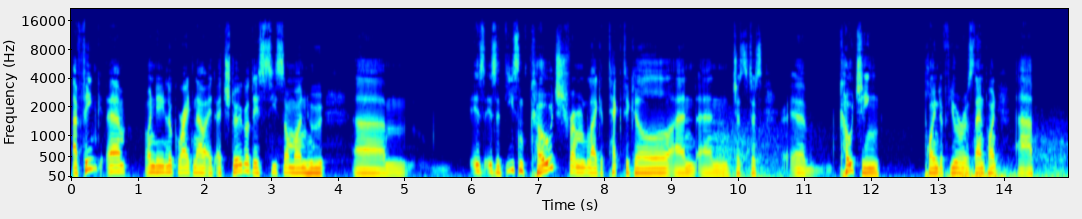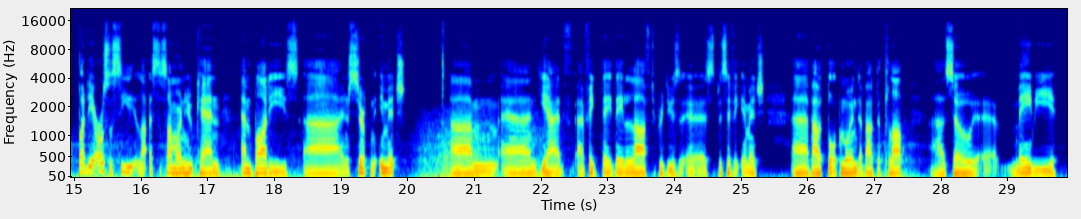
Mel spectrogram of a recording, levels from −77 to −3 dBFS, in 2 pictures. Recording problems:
wind noise on the microphone; occasional gusts; 20 dB below the speech

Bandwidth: 15.5 kHz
